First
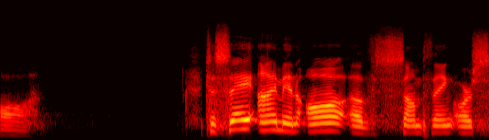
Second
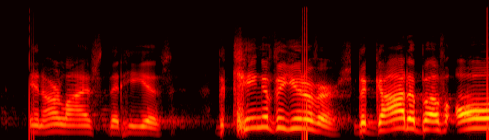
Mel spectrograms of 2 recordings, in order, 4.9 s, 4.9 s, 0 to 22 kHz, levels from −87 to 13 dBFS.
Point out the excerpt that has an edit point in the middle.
second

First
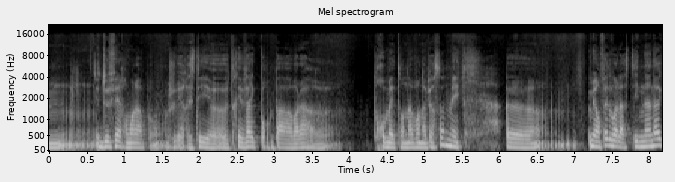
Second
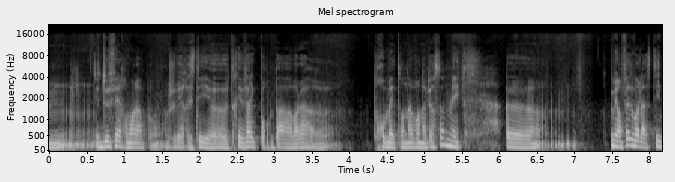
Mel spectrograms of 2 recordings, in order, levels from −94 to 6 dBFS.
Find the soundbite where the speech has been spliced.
first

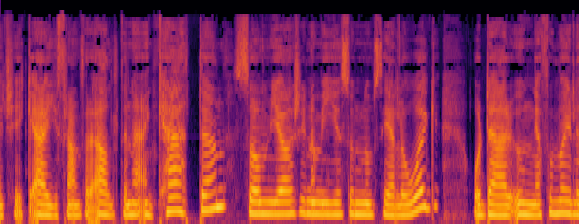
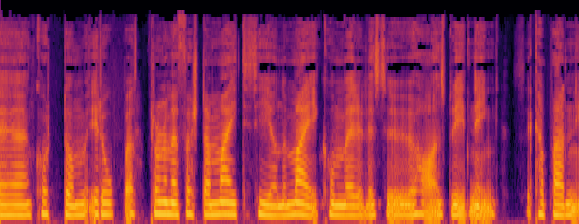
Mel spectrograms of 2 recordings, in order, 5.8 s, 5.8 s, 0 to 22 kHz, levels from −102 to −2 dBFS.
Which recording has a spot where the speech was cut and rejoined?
second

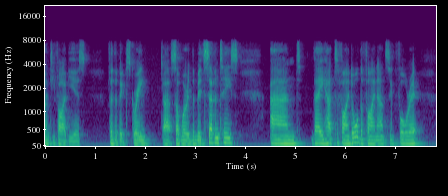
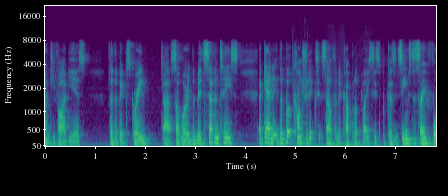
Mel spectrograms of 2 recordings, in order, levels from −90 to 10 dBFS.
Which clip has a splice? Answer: second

